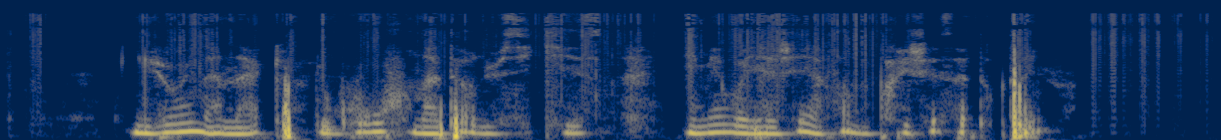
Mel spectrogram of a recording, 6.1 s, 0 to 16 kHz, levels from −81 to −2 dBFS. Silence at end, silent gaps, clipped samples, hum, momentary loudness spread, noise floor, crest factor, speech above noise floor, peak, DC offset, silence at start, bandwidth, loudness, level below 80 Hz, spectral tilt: 0.5 s; none; under 0.1%; none; 13 LU; -58 dBFS; 24 dB; 35 dB; 0 dBFS; under 0.1%; 0.65 s; 11.5 kHz; -25 LUFS; -40 dBFS; -7.5 dB/octave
